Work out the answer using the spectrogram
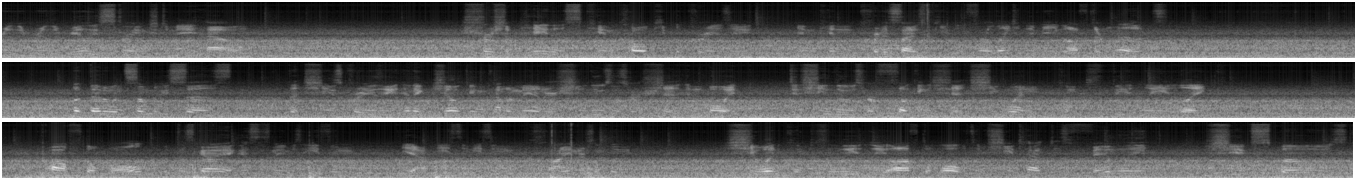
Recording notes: I realized how bad the audio quality is with the car engine in the background.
